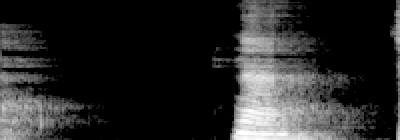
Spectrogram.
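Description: Speech only: a man preaching a Buddhist sermon in Khmer trails off at the end of a phrase, pauses for about a second, then utters one short syllable before speaking on.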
